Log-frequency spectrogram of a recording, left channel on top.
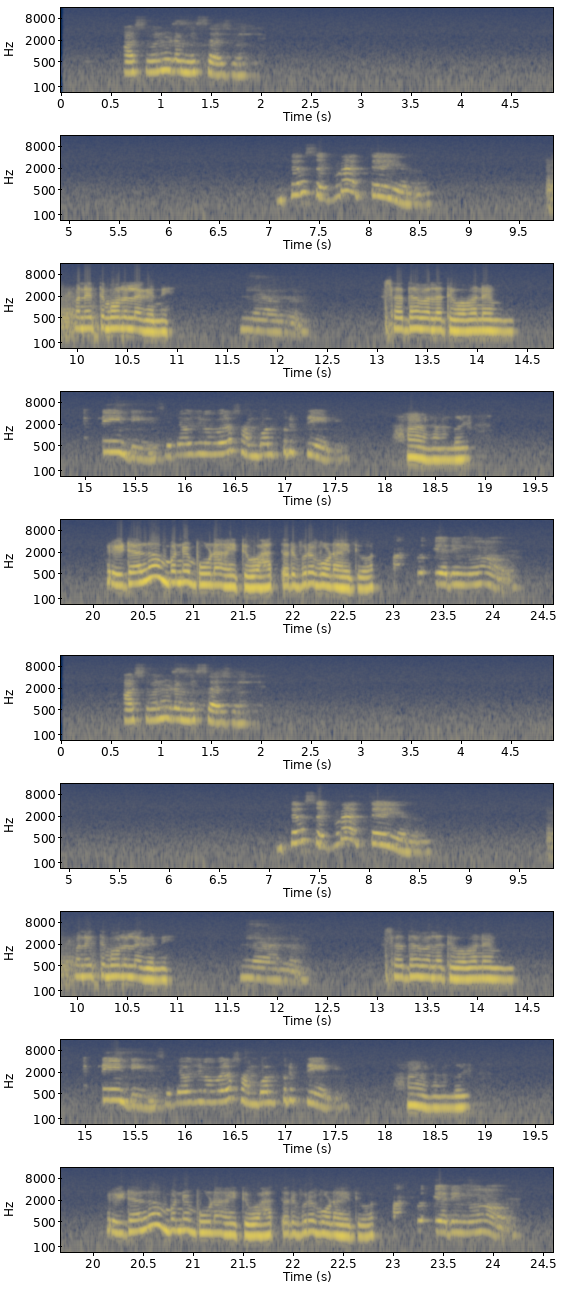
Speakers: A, on the right (about 20°); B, on the left (about 40°).
A: ସେ ମାନେ ସେଟା ନିଶା ଆସିବ। ଏତେ ସେଗୁଡ଼ା ଏତେ ଇଏ ନୁ
B: ମାନେ ଏତେ ଭଲ ଲାଗେନି।
A: ନା ନା।
B: ସାଧା ବାଲା ଥିବ ମାନେ
A: ପ୍ରିଣ୍ଟି ସେଇଟା ହୋଉଚି କଣ କହିଲ ସମ୍ବଲପୁରୀ ପ୍ରିଣ୍ଟି।
B: ହୁଁ ହୁଁ ବଲି ଏଇଟା ହେଲା ମାନେ ବୁଣା ହେଇଥିବ ହାତରେ ପୁରା ବୁଣା ହେଇ
A: ହାତ ତିଆରି ନୁହଁ ଆଉ।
